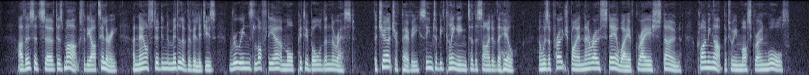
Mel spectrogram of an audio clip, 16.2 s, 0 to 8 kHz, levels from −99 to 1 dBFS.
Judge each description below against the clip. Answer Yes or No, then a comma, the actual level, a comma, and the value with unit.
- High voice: No, medium, 155 Hz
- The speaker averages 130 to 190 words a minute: No, fast, 205 wpm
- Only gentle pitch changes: No, average, 4.0 semitones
